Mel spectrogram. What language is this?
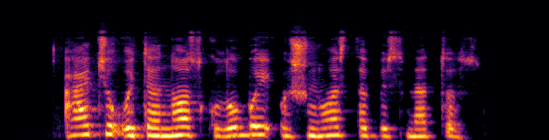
Lithuanian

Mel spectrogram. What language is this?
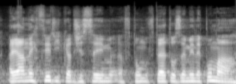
Czech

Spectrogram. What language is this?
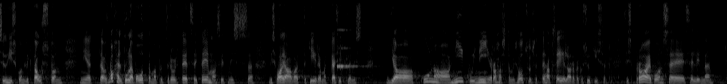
Estonian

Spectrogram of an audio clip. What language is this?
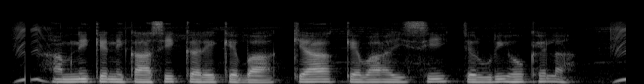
Magahi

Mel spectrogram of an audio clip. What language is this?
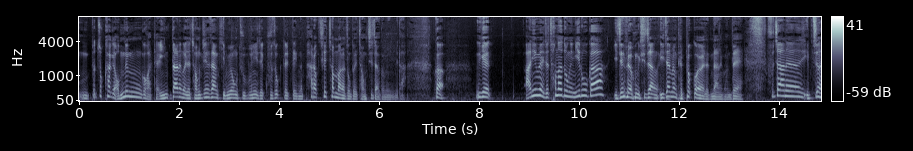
Korean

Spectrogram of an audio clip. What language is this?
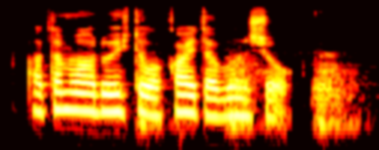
Japanese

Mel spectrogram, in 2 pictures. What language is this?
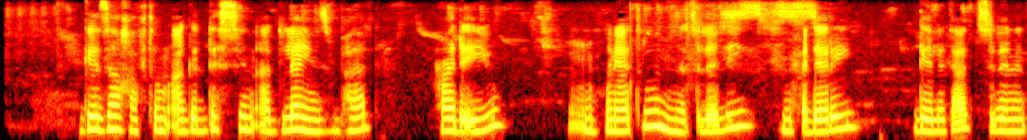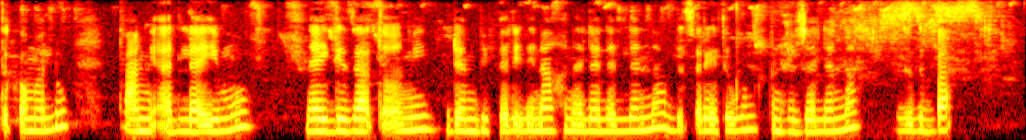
Tigrinya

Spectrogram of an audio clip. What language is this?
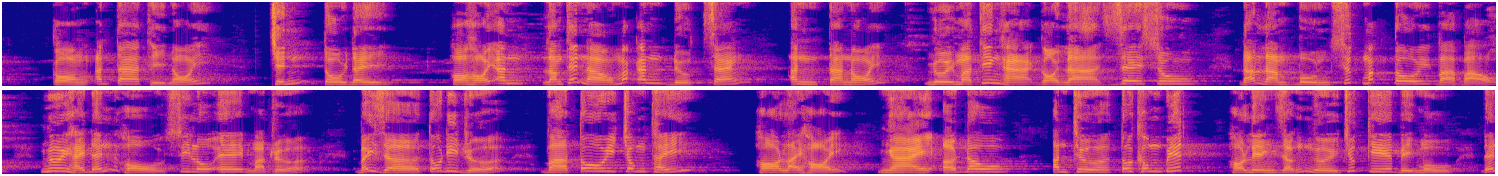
Vietnamese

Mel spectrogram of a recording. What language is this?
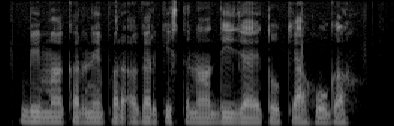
Hindi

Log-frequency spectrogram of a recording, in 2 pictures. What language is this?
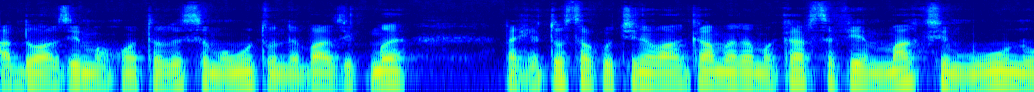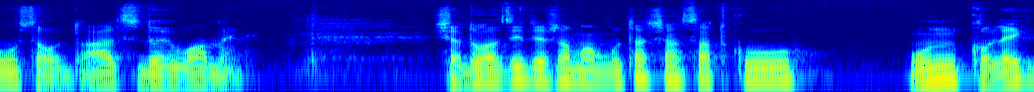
Romanian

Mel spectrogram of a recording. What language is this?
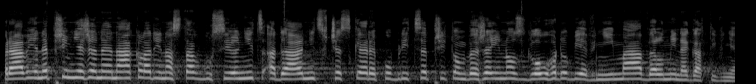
Czech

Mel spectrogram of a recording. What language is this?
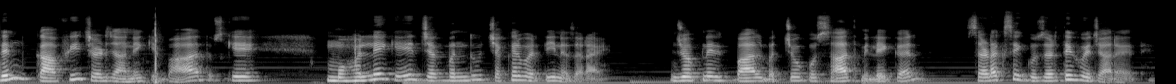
Hindi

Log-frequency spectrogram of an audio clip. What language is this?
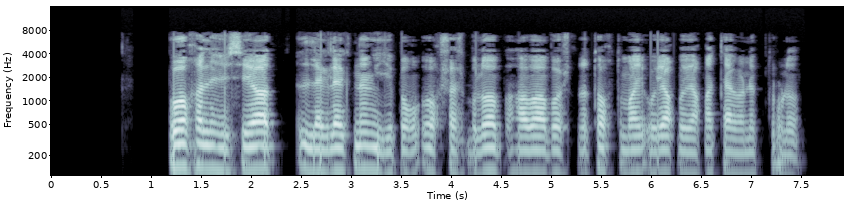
Uyghur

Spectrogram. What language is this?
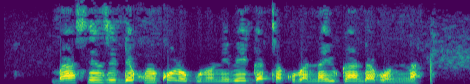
Ganda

